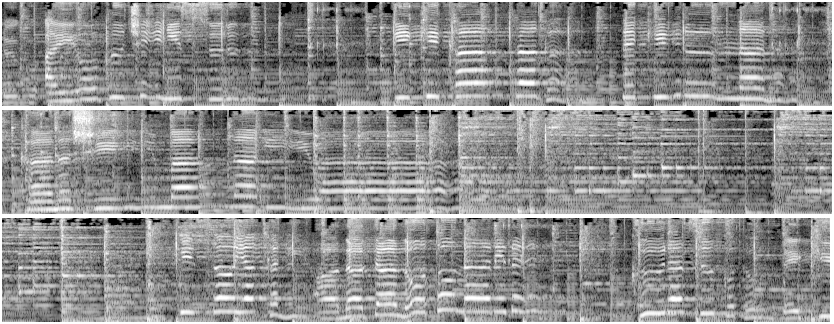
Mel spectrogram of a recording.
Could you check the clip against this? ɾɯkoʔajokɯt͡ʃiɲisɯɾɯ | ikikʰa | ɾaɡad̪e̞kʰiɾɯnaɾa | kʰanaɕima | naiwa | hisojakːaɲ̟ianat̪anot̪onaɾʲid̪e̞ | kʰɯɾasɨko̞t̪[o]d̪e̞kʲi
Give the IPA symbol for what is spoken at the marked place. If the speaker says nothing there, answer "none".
o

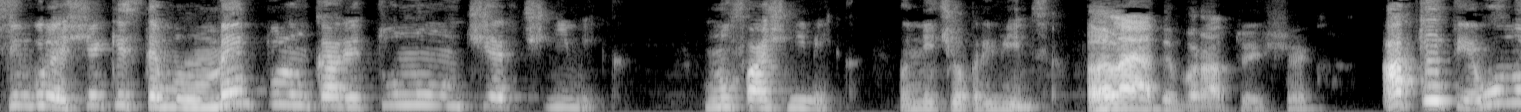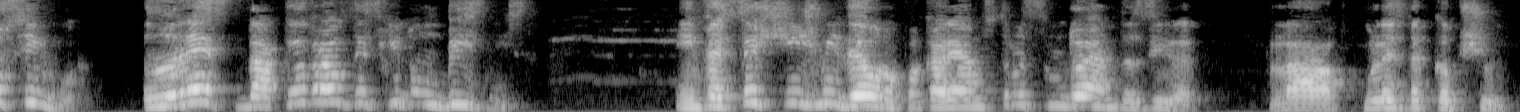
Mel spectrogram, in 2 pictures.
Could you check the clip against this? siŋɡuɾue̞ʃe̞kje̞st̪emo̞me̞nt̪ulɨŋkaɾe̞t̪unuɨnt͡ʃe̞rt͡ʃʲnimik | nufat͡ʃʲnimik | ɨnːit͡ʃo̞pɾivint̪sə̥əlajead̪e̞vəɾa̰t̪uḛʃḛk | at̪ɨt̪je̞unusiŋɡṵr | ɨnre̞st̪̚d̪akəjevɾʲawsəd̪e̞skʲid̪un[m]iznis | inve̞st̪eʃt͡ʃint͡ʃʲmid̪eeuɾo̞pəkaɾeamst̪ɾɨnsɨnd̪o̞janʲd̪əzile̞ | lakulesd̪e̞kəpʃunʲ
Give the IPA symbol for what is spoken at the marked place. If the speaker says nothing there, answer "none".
b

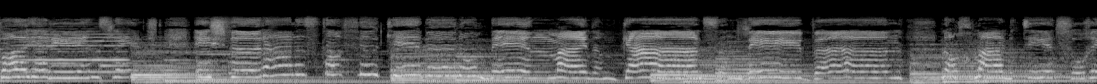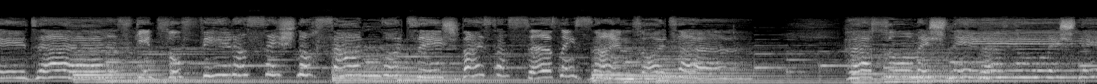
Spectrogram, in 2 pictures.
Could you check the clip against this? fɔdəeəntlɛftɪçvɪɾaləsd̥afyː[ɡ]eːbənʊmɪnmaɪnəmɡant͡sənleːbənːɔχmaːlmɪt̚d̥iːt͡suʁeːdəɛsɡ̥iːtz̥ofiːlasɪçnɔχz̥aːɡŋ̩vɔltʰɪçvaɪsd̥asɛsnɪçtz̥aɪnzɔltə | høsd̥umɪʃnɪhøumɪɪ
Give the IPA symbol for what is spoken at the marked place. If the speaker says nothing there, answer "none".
ɡ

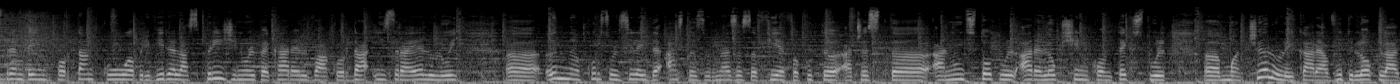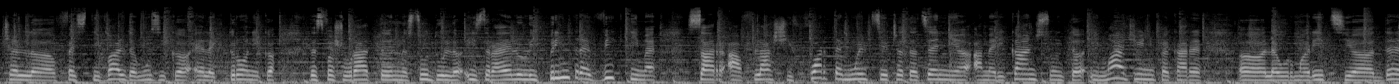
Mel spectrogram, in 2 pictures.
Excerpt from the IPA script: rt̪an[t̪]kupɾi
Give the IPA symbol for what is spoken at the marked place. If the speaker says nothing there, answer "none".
t̪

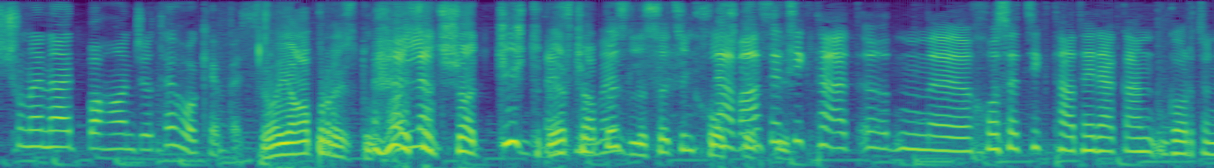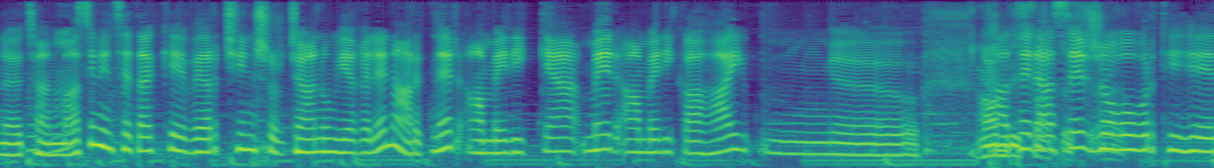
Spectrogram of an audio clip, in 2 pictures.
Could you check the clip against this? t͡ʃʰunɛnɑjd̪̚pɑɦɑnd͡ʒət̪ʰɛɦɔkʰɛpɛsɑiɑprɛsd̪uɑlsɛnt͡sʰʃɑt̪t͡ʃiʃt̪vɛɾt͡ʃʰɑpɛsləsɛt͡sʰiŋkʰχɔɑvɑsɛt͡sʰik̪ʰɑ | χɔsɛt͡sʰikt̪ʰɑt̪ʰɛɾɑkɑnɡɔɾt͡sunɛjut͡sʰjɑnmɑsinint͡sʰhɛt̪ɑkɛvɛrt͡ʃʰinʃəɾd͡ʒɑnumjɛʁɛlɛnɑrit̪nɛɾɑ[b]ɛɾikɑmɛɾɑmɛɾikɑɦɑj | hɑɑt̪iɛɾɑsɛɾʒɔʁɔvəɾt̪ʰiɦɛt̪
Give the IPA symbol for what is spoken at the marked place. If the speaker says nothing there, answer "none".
m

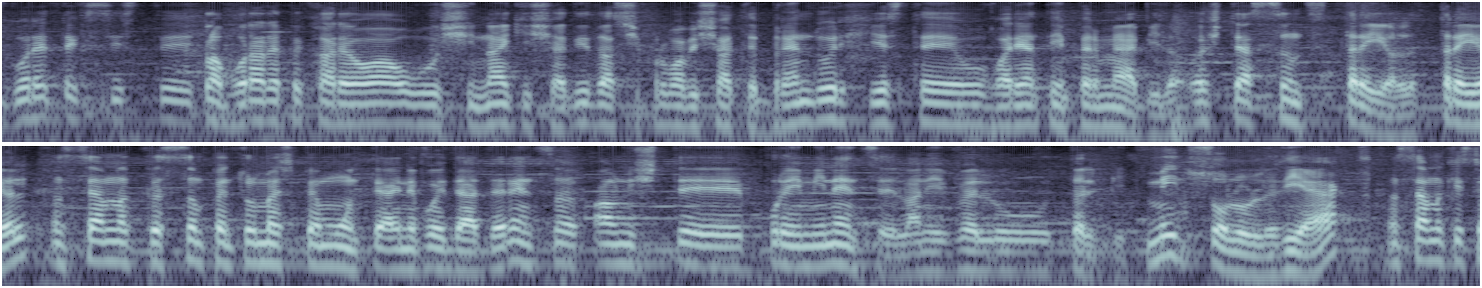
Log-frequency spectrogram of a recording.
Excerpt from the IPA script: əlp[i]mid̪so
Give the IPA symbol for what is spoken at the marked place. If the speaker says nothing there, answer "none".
i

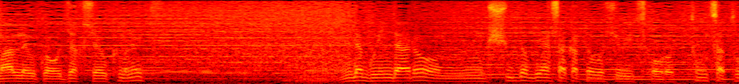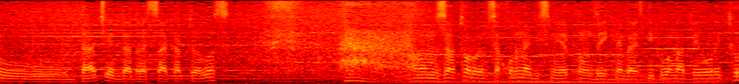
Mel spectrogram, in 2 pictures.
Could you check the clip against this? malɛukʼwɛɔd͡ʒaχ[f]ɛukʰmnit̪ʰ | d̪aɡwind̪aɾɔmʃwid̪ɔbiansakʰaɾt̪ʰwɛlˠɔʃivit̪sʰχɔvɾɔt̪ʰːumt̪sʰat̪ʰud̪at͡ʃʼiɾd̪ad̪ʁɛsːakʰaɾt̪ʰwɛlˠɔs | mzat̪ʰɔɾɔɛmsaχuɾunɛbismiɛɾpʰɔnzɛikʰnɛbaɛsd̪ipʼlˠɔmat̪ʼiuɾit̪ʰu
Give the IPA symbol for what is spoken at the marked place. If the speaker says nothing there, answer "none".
ʃ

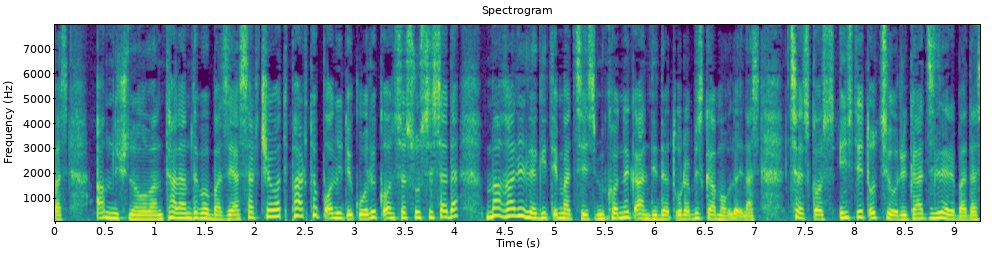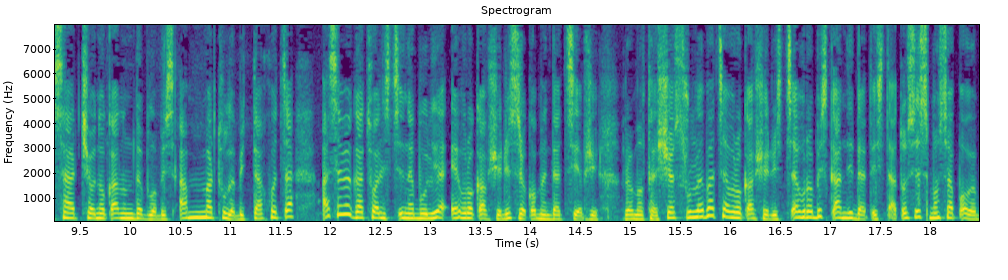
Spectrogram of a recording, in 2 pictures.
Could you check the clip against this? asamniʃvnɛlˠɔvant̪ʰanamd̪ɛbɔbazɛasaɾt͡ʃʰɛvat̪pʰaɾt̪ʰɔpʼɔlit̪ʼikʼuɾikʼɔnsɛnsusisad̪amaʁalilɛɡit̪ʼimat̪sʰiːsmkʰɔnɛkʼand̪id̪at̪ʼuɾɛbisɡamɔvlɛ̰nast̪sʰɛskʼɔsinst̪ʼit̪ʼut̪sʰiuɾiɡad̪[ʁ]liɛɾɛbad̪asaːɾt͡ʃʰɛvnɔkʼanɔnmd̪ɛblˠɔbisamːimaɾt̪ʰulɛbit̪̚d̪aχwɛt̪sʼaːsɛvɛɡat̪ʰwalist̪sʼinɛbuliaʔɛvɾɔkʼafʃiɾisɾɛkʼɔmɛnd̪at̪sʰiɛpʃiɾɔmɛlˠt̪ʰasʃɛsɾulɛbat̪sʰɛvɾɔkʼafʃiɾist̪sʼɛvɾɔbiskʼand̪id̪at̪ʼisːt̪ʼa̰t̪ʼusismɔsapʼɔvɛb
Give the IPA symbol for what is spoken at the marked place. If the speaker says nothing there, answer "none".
z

